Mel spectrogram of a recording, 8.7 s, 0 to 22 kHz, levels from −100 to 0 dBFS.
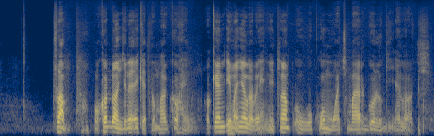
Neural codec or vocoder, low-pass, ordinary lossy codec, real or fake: codec, 44.1 kHz, 3.4 kbps, Pupu-Codec; none; none; fake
